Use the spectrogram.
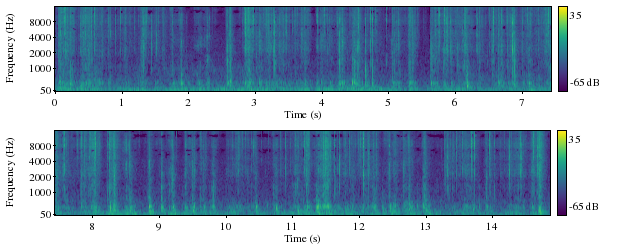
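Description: A utility knife slices strips off the surface of a solid, palm-sized ball made of layered black and white plastic adhesive tape. The sound is a steady run of quick, dry crackling cuts with bright, crinkly peeling and tearing textures and a faint low rumble underneath.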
